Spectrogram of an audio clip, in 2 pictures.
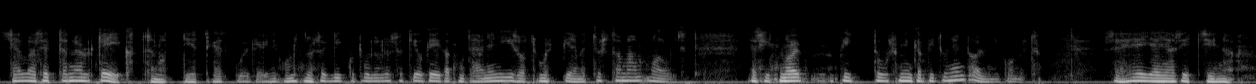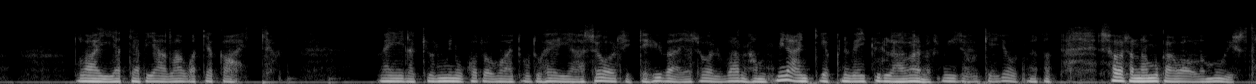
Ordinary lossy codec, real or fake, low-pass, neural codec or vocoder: none; fake; 7.2 kHz; codec, 16 kHz, 8 kbps, FreqCodec, smaller model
